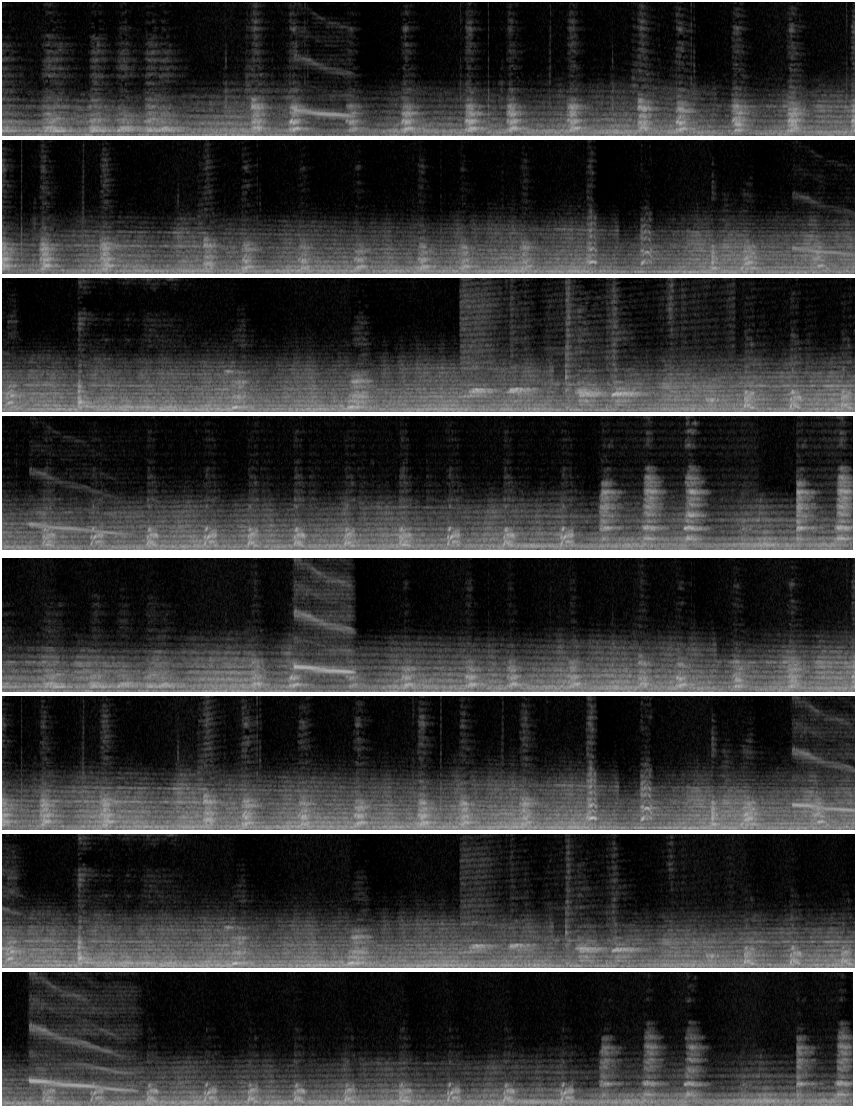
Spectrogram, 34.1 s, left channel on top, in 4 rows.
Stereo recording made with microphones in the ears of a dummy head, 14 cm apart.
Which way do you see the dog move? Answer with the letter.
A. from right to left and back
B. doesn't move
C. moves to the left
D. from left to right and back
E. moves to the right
D.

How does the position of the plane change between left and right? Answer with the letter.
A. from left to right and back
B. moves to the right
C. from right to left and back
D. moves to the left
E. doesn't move
D.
